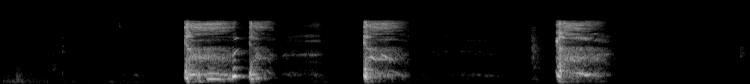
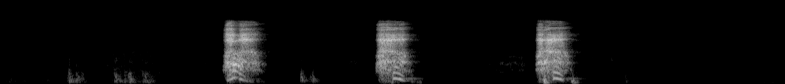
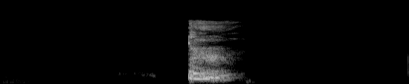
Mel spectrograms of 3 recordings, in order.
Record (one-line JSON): {"three_cough_length": "7.5 s", "three_cough_amplitude": 24786, "three_cough_signal_mean_std_ratio": 0.33, "exhalation_length": "7.9 s", "exhalation_amplitude": 30263, "exhalation_signal_mean_std_ratio": 0.27, "cough_length": "4.1 s", "cough_amplitude": 18352, "cough_signal_mean_std_ratio": 0.25, "survey_phase": "beta (2021-08-13 to 2022-03-07)", "age": "45-64", "gender": "Female", "wearing_mask": "No", "symptom_cough_any": true, "symptom_runny_or_blocked_nose": true, "symptom_fatigue": true, "symptom_fever_high_temperature": true, "symptom_onset": "4 days", "smoker_status": "Never smoked", "respiratory_condition_asthma": true, "respiratory_condition_other": false, "recruitment_source": "Test and Trace", "submission_delay": "1 day", "covid_test_result": "Positive", "covid_test_method": "RT-qPCR", "covid_ct_value": 17.0, "covid_ct_gene": "ORF1ab gene", "covid_ct_mean": 17.3, "covid_viral_load": "2100000 copies/ml", "covid_viral_load_category": "High viral load (>1M copies/ml)"}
